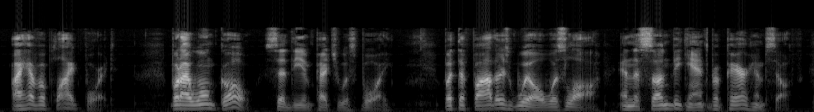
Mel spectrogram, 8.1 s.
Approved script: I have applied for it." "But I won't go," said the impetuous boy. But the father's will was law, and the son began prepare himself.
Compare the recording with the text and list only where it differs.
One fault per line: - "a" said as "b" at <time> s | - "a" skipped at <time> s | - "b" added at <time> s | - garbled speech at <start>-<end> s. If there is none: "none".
none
